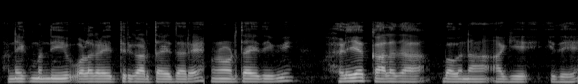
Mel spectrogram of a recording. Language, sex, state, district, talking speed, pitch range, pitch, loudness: Kannada, male, Karnataka, Bellary, 135 wpm, 125-135 Hz, 130 Hz, -27 LUFS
